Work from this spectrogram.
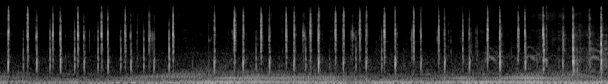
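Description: A white, hand-sized, hollow plastic Xbox controller is held in both hands while fingertips and thumbs press and click its buttons. The result is a rapid, uneven run of dozens of short, dry, bright clicks centered around 2.6 kHz, with a steady low rumble underneath.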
